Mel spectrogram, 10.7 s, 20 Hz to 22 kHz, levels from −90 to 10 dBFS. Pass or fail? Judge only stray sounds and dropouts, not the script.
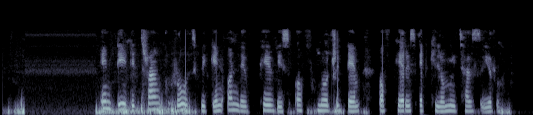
pass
